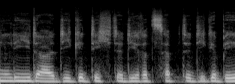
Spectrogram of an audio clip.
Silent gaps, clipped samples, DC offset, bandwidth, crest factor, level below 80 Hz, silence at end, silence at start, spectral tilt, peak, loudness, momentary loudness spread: none; under 0.1%; under 0.1%; 13.5 kHz; 12 dB; -62 dBFS; 0 s; 0 s; -6 dB/octave; -8 dBFS; -22 LUFS; 5 LU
